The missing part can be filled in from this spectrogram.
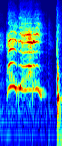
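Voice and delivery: put-on very high, childlike, girlish little-girl voice. Retelling greeting her daddy on the phone: imitating own little girl voice. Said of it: "my daughter sounds just like a little girl".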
